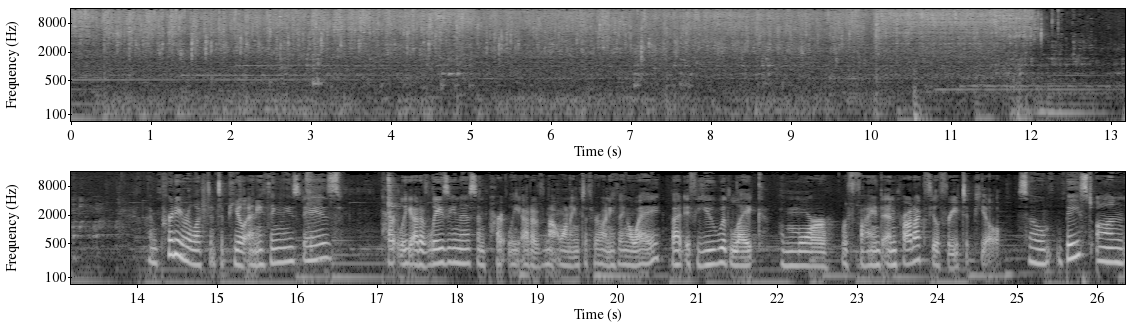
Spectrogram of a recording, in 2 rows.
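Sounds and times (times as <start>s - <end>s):
tap water running into a sink while carrots are washed: 0.0s - 13.5s
speech: 14.2s - 16.6s, 17.2s - 26.3s.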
